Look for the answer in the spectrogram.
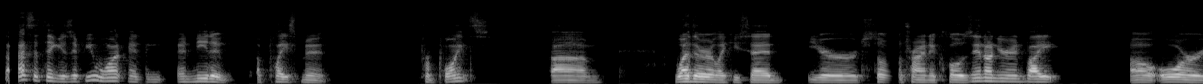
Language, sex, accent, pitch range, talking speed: English, male, American, 105-135 Hz, 155 wpm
